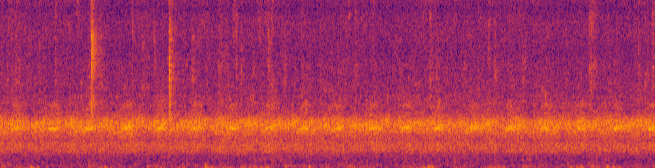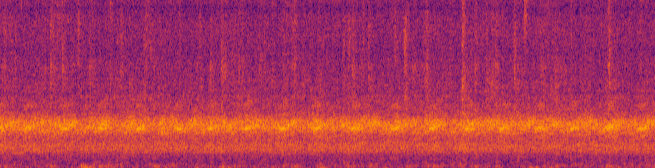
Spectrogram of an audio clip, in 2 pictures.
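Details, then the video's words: Night-time frog chorus in the rural countryside as light rain falls: countless frogs give fast, overlapping raspy croaks that merge into one constant high hum, with a few sharp clicks and soft rain noise. "개구리 소리"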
